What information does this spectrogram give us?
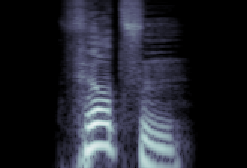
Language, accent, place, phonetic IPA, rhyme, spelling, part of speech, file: German, Germany, Berlin, [ˈfʏʁt͡sn̩], -ʏʁt͡sn̩, Fürzen, noun, De-Fürzen.ogg
- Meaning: dative plural of Furz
